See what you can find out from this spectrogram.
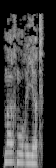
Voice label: "marmoriert", German; adjectives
